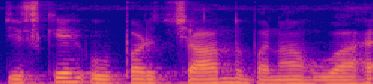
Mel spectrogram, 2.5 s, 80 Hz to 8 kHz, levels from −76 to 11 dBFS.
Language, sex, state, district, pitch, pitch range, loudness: Hindi, male, Jharkhand, Ranchi, 125 Hz, 120-130 Hz, -18 LUFS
